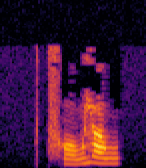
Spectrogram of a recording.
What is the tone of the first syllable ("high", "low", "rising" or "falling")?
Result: rising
